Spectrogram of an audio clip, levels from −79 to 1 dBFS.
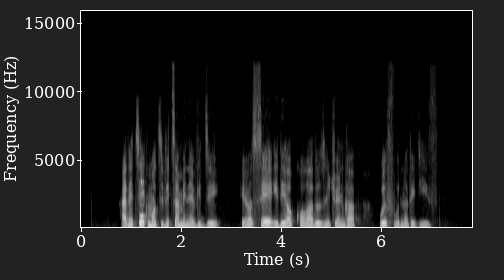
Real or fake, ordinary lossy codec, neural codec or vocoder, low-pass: fake; Opus, 16 kbps; codec, 24 kHz, 0.9 kbps, WavTokenizer, medium speech release version 1; 10.8 kHz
